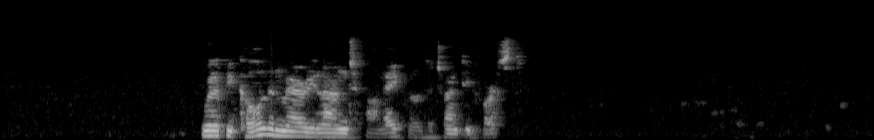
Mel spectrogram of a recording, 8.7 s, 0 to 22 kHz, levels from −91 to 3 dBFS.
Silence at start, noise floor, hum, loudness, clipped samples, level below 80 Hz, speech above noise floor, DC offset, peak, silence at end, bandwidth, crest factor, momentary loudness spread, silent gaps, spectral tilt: 2 s; -81 dBFS; none; -32 LUFS; under 0.1%; -78 dBFS; 49 dB; under 0.1%; -16 dBFS; 3.6 s; 7.2 kHz; 20 dB; 12 LU; none; -6.5 dB/octave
